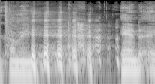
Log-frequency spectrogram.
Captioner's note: laughing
